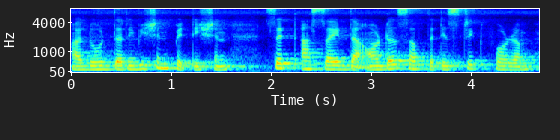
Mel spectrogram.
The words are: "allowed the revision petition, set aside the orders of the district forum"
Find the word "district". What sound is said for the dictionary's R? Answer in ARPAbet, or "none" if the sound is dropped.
R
